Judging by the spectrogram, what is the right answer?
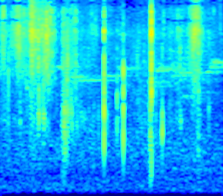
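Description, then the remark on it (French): Very slow footsteps on earth in a forest: a few crisp, unevenly spaced steps with a light crunch, set against the steady, soft rustling hiss of the forest. The sound is fairly quiet, with no voices. “De marcher lentement et de regarder autour de toi.”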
